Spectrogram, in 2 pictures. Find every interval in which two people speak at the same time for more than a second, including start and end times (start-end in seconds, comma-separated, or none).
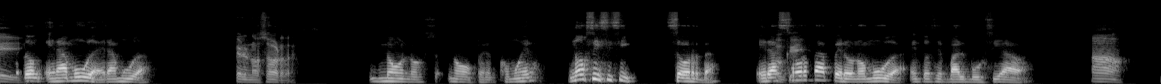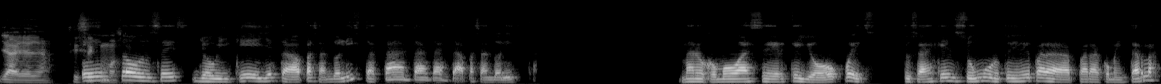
none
